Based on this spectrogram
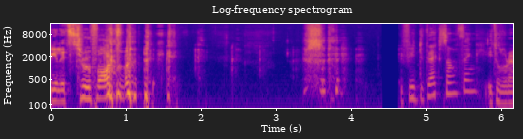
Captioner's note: laughter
